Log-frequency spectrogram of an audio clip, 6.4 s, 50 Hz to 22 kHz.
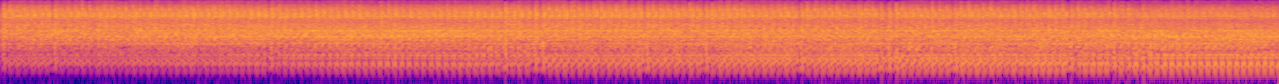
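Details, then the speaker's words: Coleman Powermate MAXA 5000 ER generator running evenly at constant speed with a steady, busy clatter and no hunting or surging, after fitting the new carburetor's needle into the old carburetor and leaning the air-fuel mixture, which had been too rich. "tightened her up some reduce the fuel gave a little bit more air and then you seen the outcome it works now"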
